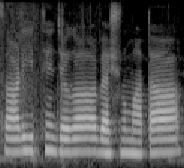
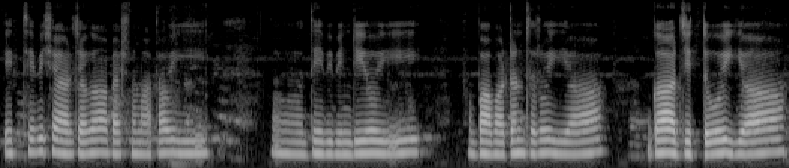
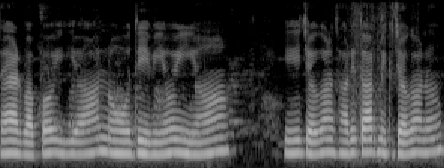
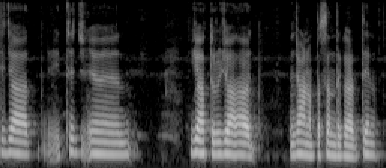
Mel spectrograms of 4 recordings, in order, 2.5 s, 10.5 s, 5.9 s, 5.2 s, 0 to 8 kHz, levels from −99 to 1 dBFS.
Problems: low volume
